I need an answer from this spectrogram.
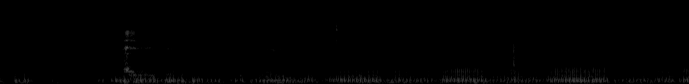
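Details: A 14-week-old male red tabby Maine Coon kitten, polydactyl with extra toes on each paw, purring softly. A low, steady rumbling purr in pulsing bands becomes continuous from about three seconds on, with brief clicks and rustling earlier.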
